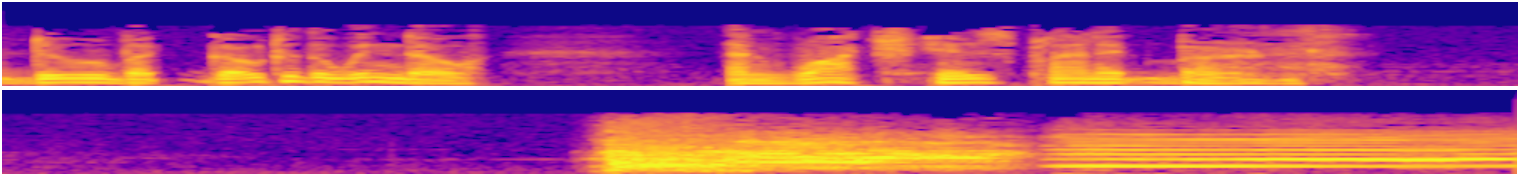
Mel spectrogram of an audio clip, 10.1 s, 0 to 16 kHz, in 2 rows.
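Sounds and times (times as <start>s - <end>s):
speech: 0.0s - 1.7s, 2.4s - 4.6s
creature roaring in frustration: 7.0s - 10.0s.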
